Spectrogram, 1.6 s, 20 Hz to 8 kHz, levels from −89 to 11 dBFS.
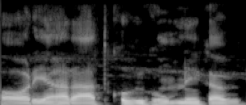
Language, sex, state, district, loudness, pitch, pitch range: Hindi, male, Bihar, Sitamarhi, -16 LUFS, 120 Hz, 115-125 Hz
